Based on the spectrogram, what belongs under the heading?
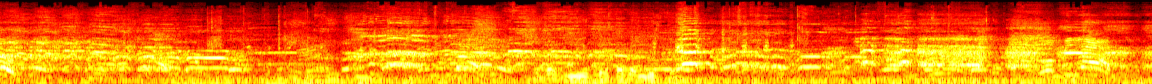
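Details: Many Kukuak Balenggek chickens, native to Solok, West Sumatra, crow in long, wavering, multi-syllable phrases that layer over each other, with frequent clucking and brief sharp calls mixed in.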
